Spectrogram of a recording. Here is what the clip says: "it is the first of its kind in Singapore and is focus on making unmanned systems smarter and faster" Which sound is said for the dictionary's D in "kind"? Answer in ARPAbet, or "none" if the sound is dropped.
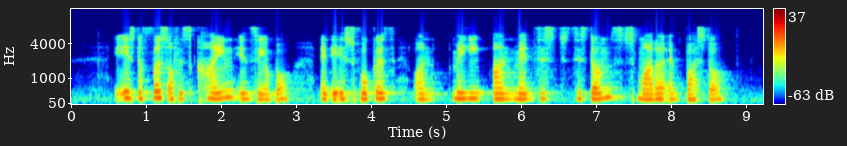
D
